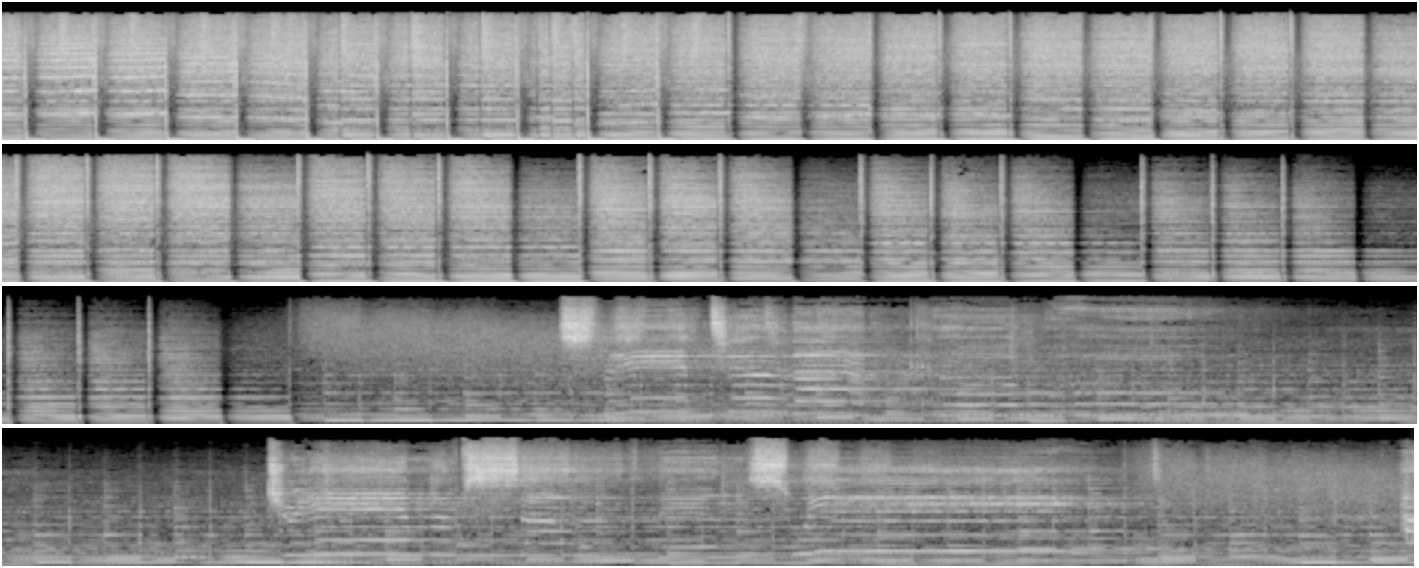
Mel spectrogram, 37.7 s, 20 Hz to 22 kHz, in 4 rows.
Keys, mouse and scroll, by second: 0.0-0.9 scroll up 1, 0.9 click, 1.6 shift+click, 2.4 shift+click, 6.5 click, 7.2 click, 9.4-14.3 middle drag, 14.3 click, 16.9 shift+click, 17.5 shift+click, 18.4-18.7 shift+drag, 18.9 shift+click, 20.7 Tab, 21.7 a, 23.0 u, 23.5 Tab, 24.1 click, 25.1 click, 27.0-37.7 drag.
